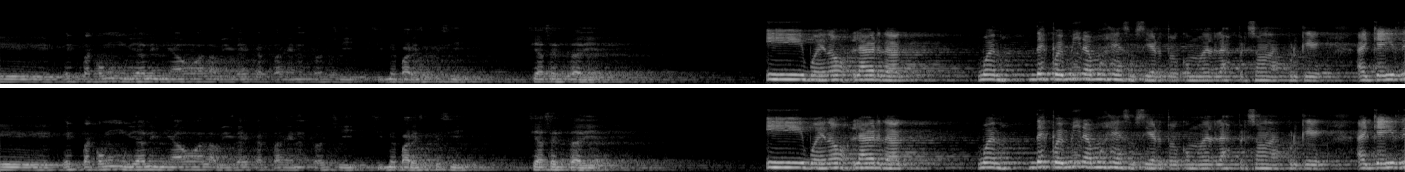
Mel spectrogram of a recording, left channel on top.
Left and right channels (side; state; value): both; normal; correlation 0.86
